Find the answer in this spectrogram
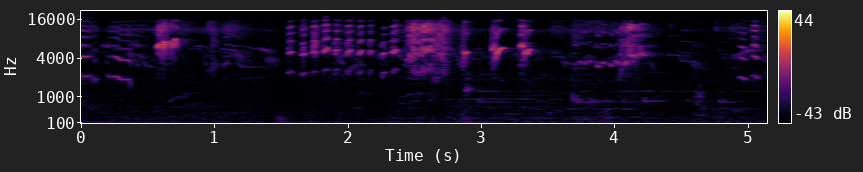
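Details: Ninja sunbird with a brown breast, a tiny tutor bird for other songbirds, in full song packed with imitated phrases: very high, rapid twitters, sharp chirps and short trilled bursts in quick succession over low rumbling noise.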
